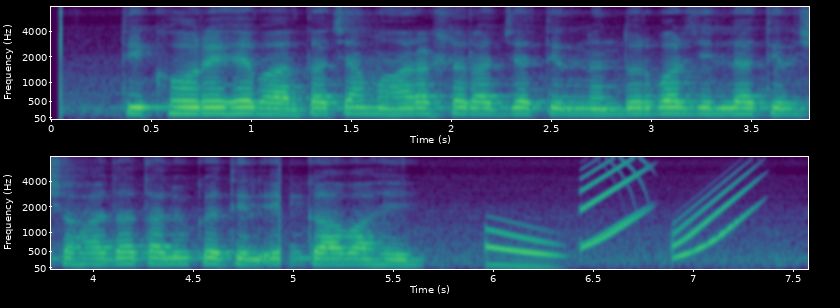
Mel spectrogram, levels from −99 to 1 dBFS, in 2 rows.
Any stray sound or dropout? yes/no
yes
